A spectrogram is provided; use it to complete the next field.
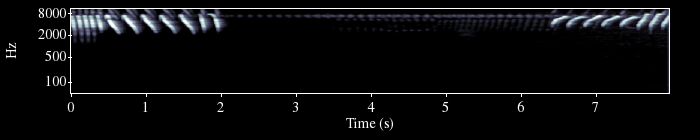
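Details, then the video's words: Training song of a Belgian canary: about two seconds of repeated falling sweeps, a long near-silent stretch with a faint thin tone, then a loud rapid series of rising notes. "Belgian Canary Song Makes Your Canary Singing Again"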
